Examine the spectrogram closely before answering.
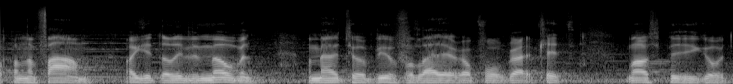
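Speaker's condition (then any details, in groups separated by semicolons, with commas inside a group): Motor neurone disease; hand onset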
